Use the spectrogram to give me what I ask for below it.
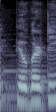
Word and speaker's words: puberty: प्यूबर्टी, आपने इसे प्यूबर्टी pronounce करना है।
